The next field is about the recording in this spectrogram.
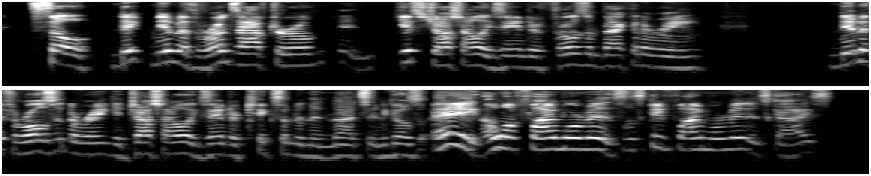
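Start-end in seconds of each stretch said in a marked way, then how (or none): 8.6-11.3 high, mocking, sarcastic taunting tone. Recapping a wrestling match, the speaker acts out the opponent's taunt: mock-sarcastic. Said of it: "Like sarcastically".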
